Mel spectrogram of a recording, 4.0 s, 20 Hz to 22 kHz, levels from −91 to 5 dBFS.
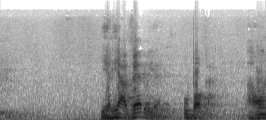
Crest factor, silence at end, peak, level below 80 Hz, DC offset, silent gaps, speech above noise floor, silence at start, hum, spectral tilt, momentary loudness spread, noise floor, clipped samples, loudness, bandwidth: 12 dB; 0 s; 0 dBFS; -32 dBFS; 0.6%; none; 23 dB; 0 s; none; -7 dB/octave; 24 LU; -32 dBFS; 2%; -10 LUFS; 14 kHz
